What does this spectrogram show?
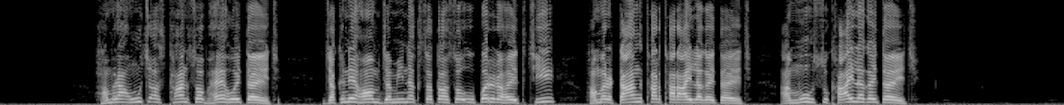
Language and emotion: Maithili, fearful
